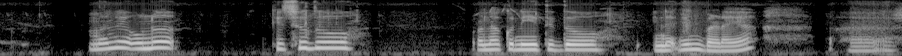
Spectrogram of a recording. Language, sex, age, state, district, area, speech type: Santali, female, 18-30, West Bengal, Purulia, rural, spontaneous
